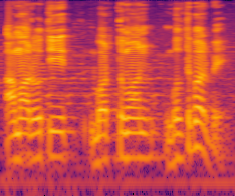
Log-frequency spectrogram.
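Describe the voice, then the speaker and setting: A man's voice: mid-range voice, normal speed, sharp tone, faint music behind, close to an everyday voice. A man playing a skeptical, wry friend in an audio drama, dry and doubting. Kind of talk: Bengali audio drama acting.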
